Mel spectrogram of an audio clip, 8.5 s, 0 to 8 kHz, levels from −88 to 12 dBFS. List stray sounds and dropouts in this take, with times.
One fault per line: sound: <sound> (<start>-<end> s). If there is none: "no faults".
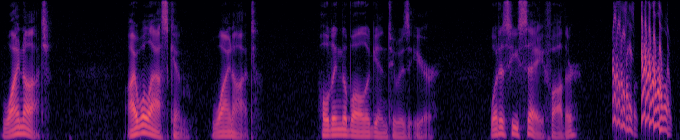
sound: chirp (7.7-8.4 s)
